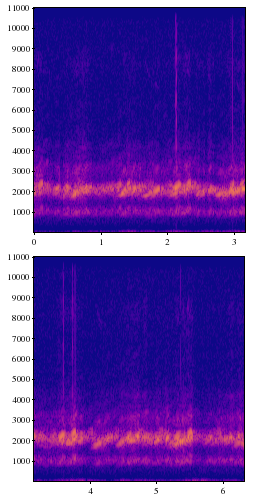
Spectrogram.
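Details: Frog chorus from a spring wetland near a home, live: rapid overlapping trilled croaks in a continuous band, several sharp clicks around the middle and a low rumble underneath.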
